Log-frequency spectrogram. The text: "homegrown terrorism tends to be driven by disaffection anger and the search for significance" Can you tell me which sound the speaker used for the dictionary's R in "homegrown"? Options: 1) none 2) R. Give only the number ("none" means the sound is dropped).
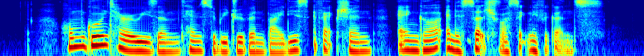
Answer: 1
